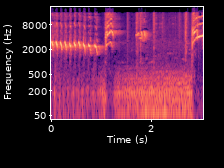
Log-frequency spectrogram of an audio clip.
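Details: Greater green leafbird song used to get silent birds singing: an even trill of about ten quick notes gliding slightly downward, then a bright sweeping whistle and a brief buzzy note.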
